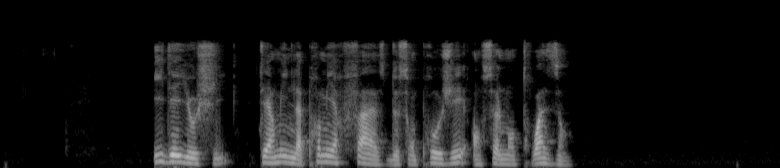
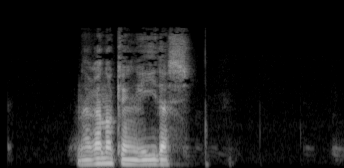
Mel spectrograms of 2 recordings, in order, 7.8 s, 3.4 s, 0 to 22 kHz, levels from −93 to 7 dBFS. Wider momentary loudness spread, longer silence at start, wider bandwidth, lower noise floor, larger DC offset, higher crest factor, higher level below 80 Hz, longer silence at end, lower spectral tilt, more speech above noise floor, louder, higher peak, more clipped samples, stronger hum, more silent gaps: about the same, 12 LU vs 12 LU; first, 1.55 s vs 0.8 s; second, 8.4 kHz vs 11 kHz; first, -86 dBFS vs -77 dBFS; neither; about the same, 24 dB vs 20 dB; second, -70 dBFS vs -56 dBFS; first, 2.1 s vs 1.55 s; about the same, -5 dB/octave vs -5.5 dB/octave; about the same, 54 dB vs 56 dB; second, -32 LUFS vs -22 LUFS; second, -12 dBFS vs -6 dBFS; neither; neither; neither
